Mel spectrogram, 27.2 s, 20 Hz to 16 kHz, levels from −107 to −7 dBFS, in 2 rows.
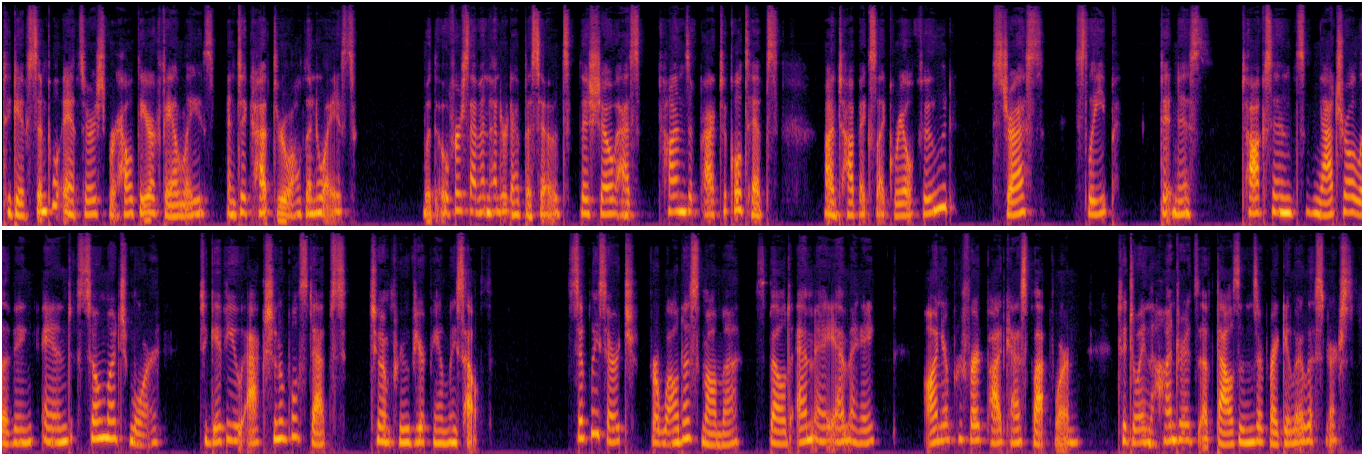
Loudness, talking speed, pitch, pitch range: -31 LUFS, 155 wpm, 230 Hz, 215-250 Hz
